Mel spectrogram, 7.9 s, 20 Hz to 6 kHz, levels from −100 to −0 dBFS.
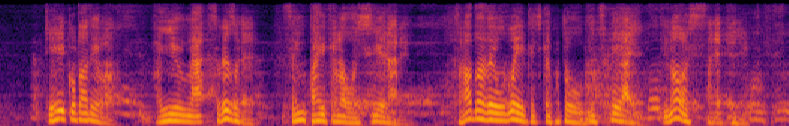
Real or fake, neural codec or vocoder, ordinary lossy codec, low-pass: fake; codec, 24 kHz, 1 kbps, SNAC; none; 5.4 kHz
